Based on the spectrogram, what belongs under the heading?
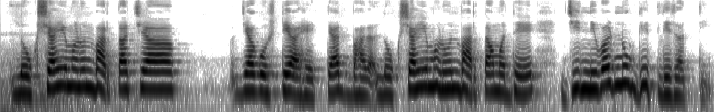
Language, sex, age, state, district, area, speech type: Marathi, female, 60+, Maharashtra, Ahmednagar, urban, spontaneous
